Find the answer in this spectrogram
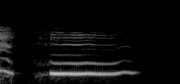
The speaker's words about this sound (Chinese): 小铁猫止住了哭声，擦了擦眼泪说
